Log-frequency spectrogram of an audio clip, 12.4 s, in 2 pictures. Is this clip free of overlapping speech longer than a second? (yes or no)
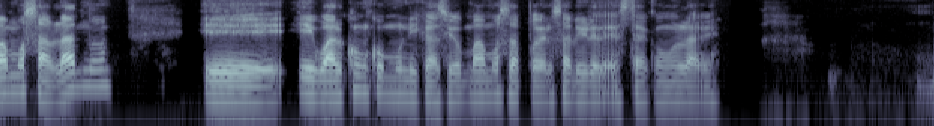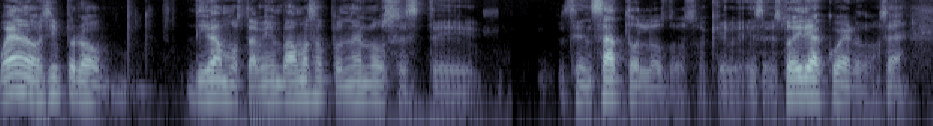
yes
